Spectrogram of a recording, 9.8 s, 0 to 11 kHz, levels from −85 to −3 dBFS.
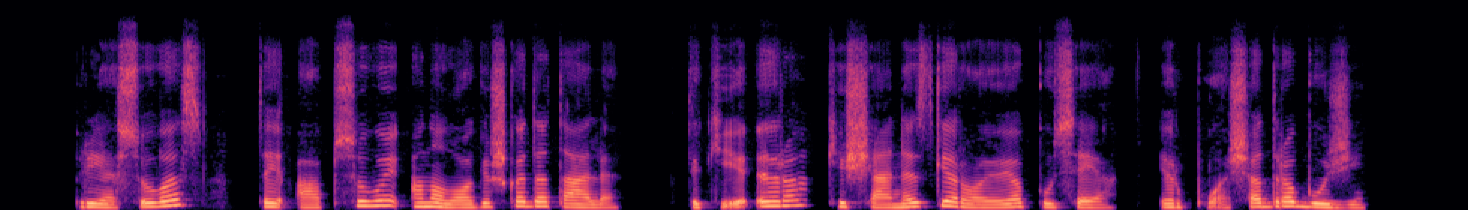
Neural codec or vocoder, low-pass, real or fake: none; 9.9 kHz; real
